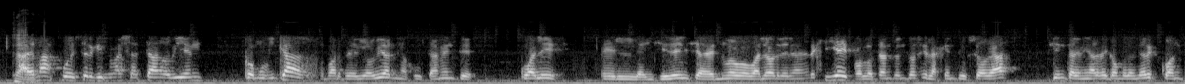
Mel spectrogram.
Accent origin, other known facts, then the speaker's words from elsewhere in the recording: Argentina; No quiero ver una reunión de gabinete, yo como argentino, en toda bufanda.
